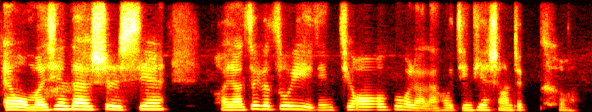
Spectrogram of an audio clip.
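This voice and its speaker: A woman's voice: mid-range voice, fairly even intonation, moderate pace, mellow, no echo. A woman student on a video call reading English practice sentences, carefully repeating words to fix her pronunciation. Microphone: computer mic on a video call.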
